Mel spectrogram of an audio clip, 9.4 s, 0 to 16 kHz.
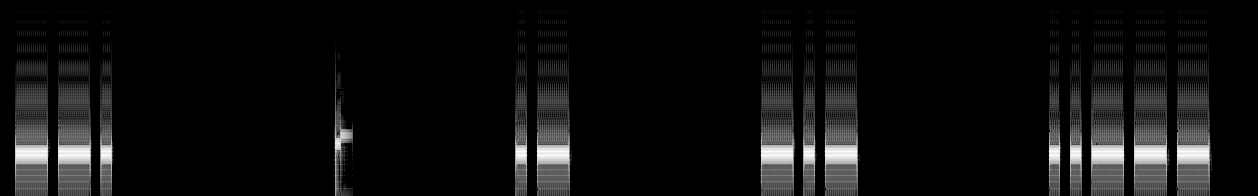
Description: Morse code, heard as a keyed tone, about 15 wpm, spaced as for 5 wpm, 700 Hz. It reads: G AK2
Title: USA Call Signs - 4 Characters - 6x Character Spacing - 15wpm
